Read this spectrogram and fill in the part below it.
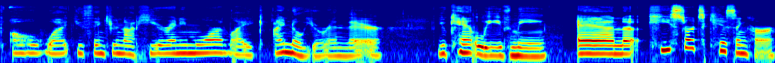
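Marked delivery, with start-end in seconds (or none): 0.1-5.5 quieter mock-taunting tone. Retelling a man taunting a woman sitting in a bathroom, retelling a taunt. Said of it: "he's kind of like taunting her".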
